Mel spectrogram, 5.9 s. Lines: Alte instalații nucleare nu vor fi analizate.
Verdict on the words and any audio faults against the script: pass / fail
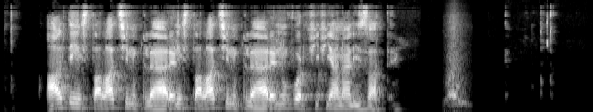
fail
